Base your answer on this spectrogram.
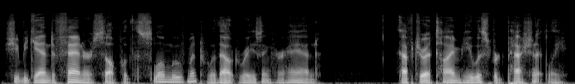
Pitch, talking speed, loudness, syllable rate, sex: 85 Hz, 200 wpm, -21 LUFS, 6.7 syllables/s, male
